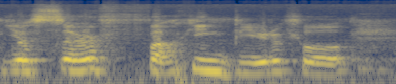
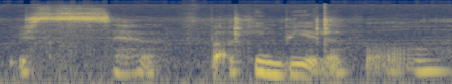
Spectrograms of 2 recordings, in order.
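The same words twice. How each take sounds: First: It is read in an ordinary voice. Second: It is read in a put-on sexy voice. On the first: The speaker calls it wrong. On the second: The speaker calls it right.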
